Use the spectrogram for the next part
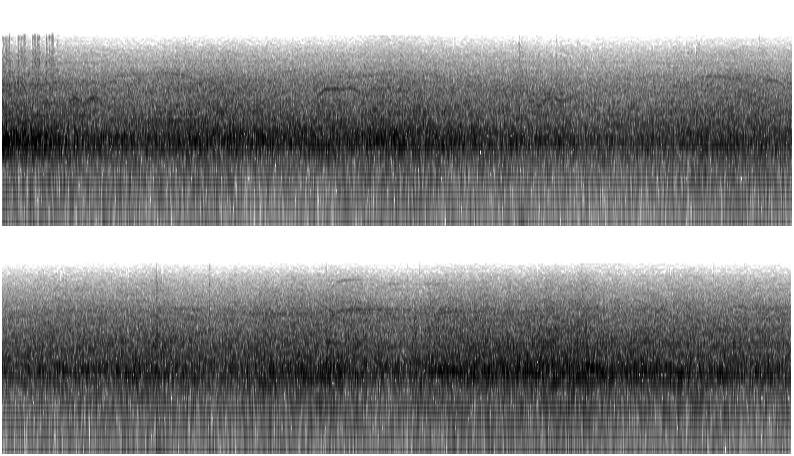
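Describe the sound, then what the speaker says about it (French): A large crowd greets newly elected Pope Francis's first address with a dense, continuous wash of cheering and clapping that holds at an even level throughout. "Et cette fois, la foule donne de la voix."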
